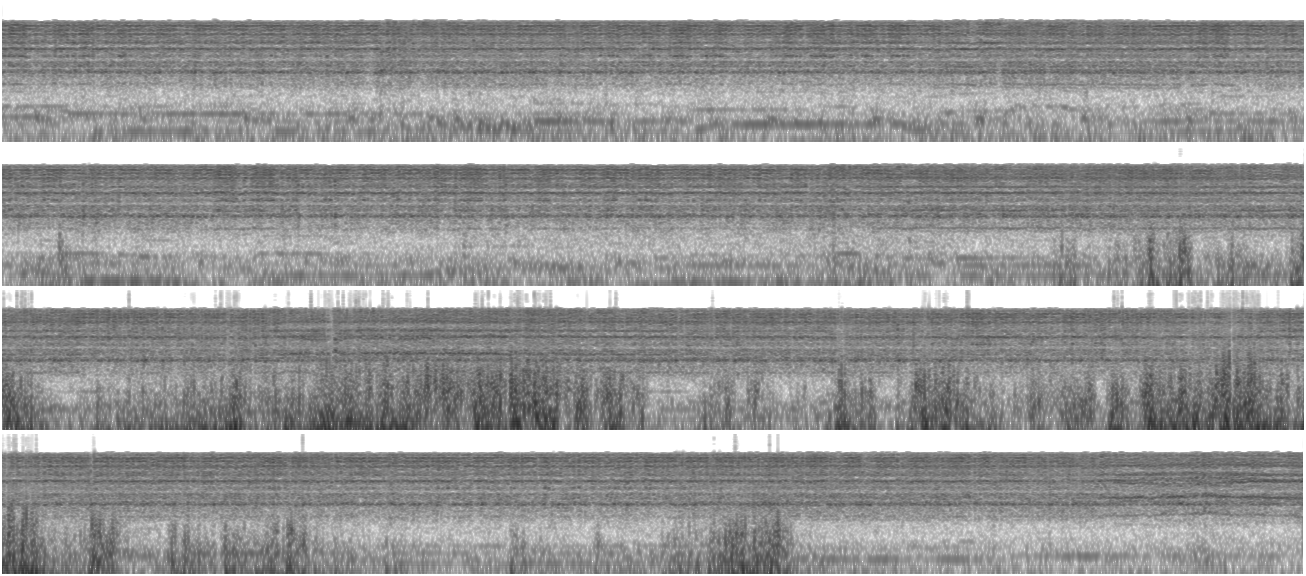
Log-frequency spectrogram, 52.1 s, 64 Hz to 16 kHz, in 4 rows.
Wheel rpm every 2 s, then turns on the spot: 170, 170, 170, 160, 160, 160, 170, 170, 170, 160, 160, 170, 170, 160, 160, 160, 170, 170, 170, 160, 160, 170, 170, 170, 160, 160.
none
